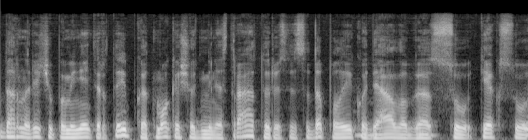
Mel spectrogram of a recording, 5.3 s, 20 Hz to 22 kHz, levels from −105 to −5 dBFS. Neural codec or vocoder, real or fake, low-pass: vocoder, 44.1 kHz, 128 mel bands, Pupu-Vocoder; fake; 14.4 kHz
